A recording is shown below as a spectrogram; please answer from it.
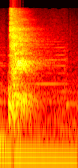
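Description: A single sharp, loud sneeze bursts out up close in a quiet indoor room, then fades quickly into silence.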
